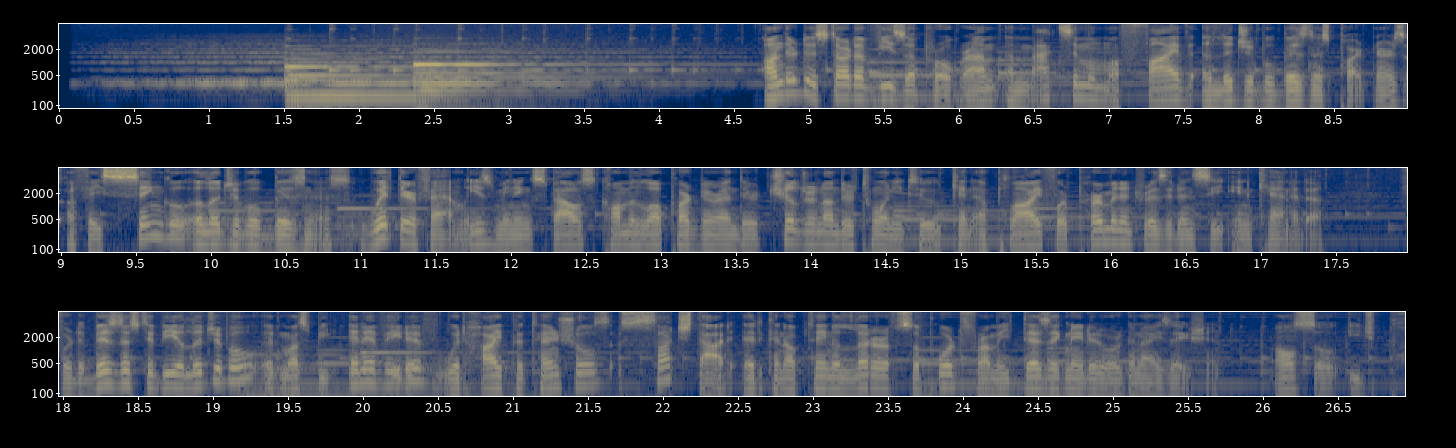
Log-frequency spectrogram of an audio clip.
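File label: English, voices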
